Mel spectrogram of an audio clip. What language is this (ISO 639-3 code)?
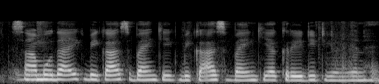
mag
